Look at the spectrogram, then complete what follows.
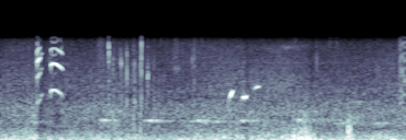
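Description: A dog gives one short, high-pitched yelp about half a second in, followed by a couple of faint short rising chirps in the middle. Low rumble from the handheld camera being moved about runs underneath.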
